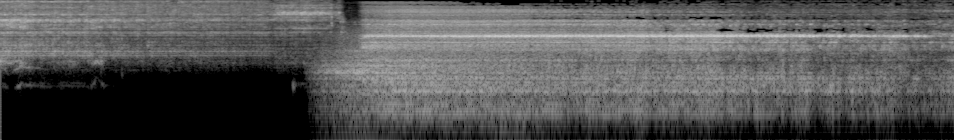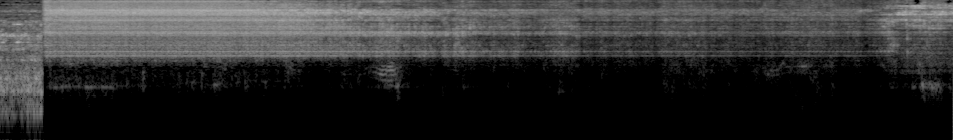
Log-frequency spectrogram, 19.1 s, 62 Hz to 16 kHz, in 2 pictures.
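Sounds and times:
faint high-pitched sound: 3.0s - 10.0s
metal lathe cutting with whine: 3.1s - 10.0s.

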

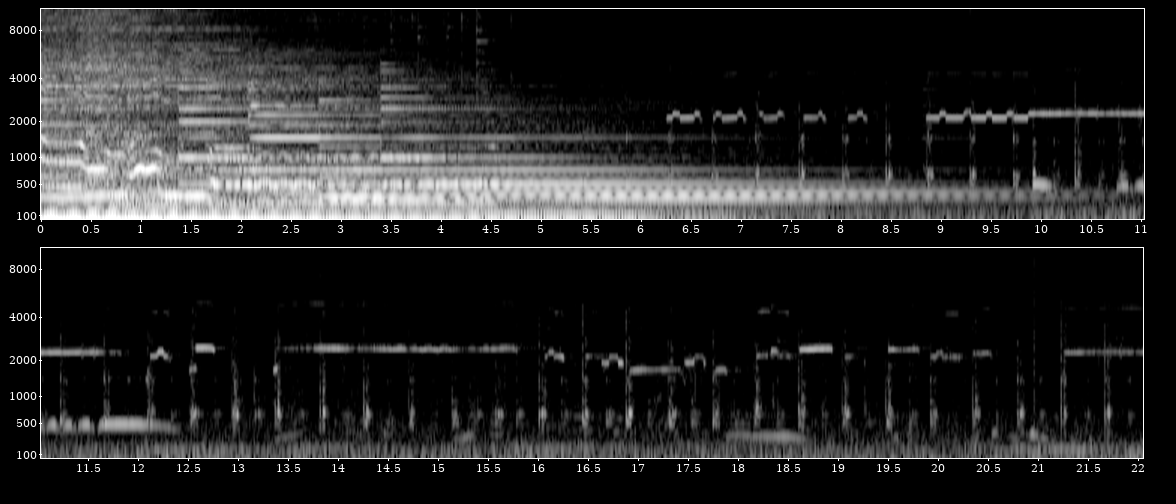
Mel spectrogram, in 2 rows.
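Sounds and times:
shrill cane flute melody: 0.0s - 22.0s
small hand drum beating: 0.0s - 22.0s.

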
